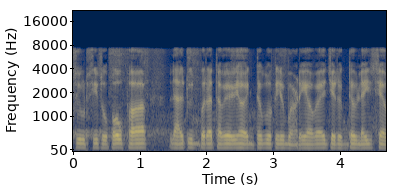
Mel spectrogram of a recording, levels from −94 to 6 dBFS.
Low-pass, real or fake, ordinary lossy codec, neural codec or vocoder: 7.2 kHz; fake; none; codec, 16 kHz, 8 kbps, FunCodec, trained on LibriTTS, 25 frames a second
